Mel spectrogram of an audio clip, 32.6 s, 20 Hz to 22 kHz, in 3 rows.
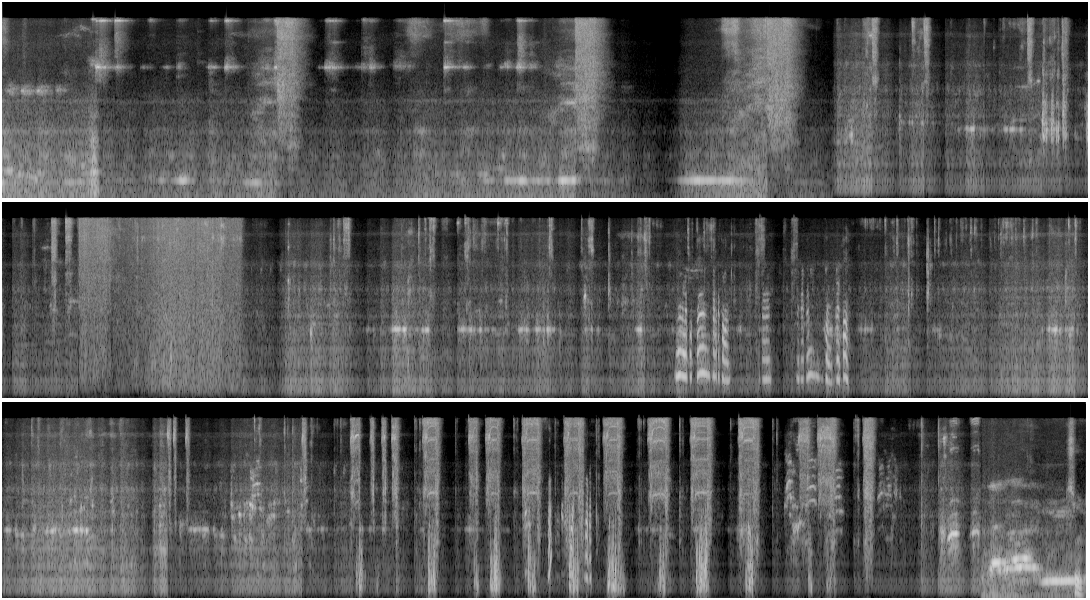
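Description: Metal clinks and taps of tools and engine parts being handled as the main bearing caps are fitted onto a Mitsubishi L300 diesel engine block, with a brief squeak about two-thirds of the way in.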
